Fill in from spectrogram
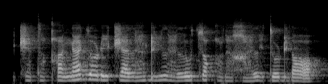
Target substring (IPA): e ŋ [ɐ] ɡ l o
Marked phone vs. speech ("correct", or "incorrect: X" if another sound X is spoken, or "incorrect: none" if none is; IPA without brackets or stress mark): incorrect: æ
